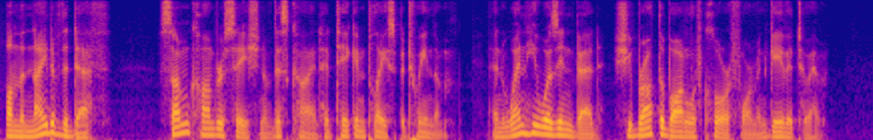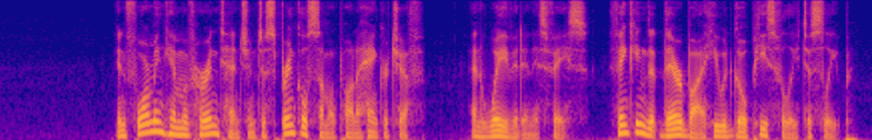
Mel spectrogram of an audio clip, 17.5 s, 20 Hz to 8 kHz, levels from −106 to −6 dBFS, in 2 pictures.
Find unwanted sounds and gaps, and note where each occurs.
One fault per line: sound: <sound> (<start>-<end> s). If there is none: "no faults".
no faults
